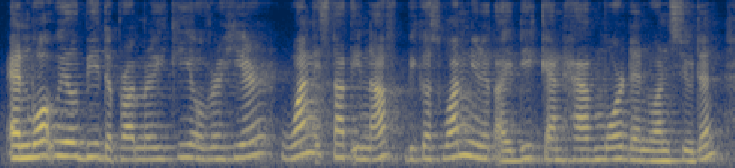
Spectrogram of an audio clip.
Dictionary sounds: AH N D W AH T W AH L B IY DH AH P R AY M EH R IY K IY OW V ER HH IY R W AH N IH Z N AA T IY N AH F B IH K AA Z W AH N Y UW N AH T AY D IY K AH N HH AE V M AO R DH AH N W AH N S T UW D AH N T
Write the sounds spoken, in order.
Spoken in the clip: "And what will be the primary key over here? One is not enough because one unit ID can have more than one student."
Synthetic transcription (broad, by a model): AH N W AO T W AH L B IY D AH P R AY M EH R IY K IY OW V ER HH IY R W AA N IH S N AA T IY N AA F B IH K AA S W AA N Y UW N AH T AY D IY K AH N HH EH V M AO R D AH N W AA N S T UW D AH N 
